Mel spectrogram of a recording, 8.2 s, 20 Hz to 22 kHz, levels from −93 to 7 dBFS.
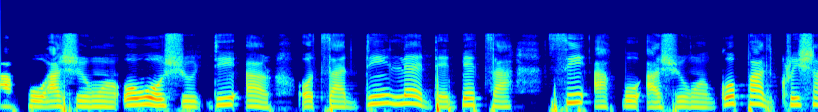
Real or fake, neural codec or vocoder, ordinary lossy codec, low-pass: real; none; none; 7.2 kHz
